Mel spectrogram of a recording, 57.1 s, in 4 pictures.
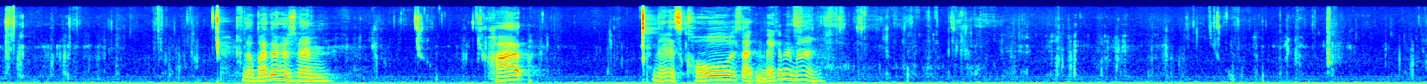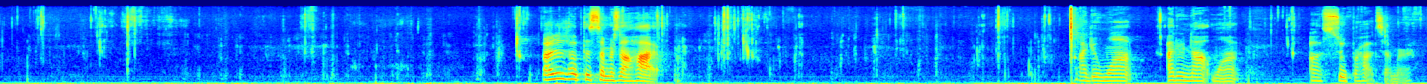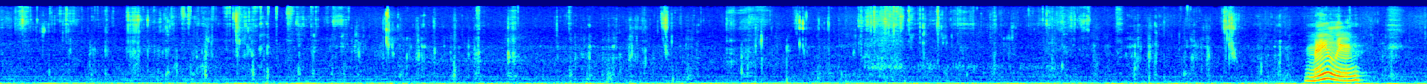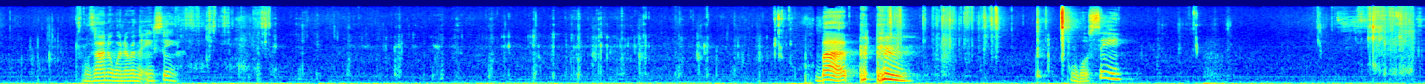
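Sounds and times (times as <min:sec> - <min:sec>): close-up chewing with mouth clicks: 0:00.0 - 0:02.5, 0:03.4 - 0:06.6, 0:08.2 - 0:19.8, 0:20.6 - 0:25.1, 0:28.4 - 0:41.6, 0:42.4 - 0:43.7, 0:44.6 - 0:51.0, 0:56.0 - 0:57.0
steady low hum: 0:00.0 - 0:57.0.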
